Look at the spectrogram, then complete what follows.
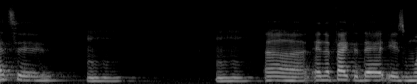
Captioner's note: hums in agreement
